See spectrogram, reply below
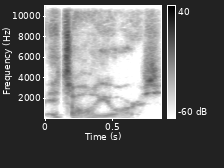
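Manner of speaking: very low half-whisper, close in. Retelling what a man half-whispered in the speaker's ear, retelling a half-whisper. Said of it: "he whispers in my ear".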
